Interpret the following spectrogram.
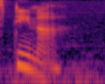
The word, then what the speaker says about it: Stina: It's Stina Vento.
